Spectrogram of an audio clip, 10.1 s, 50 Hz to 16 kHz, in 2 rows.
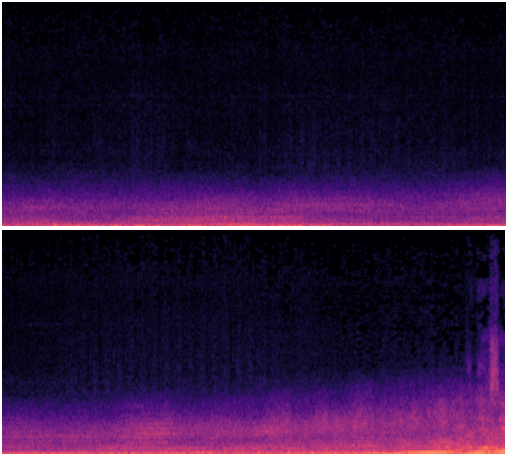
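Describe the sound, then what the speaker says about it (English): A hybrid-electric aircraft flies past at the Farnborough airshow, its broad engine drone swelling louder over ten seconds as it nears, with faint voices underneath. "as the aircraft comes back across show center, the pilot will descend down to 300 feet and engage the hybrid system into motor mode"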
